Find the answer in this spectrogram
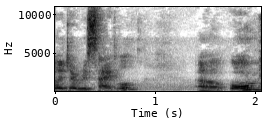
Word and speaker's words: Om: Om has, it can be used as one syllable or three syllables, uma, in one utterance.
